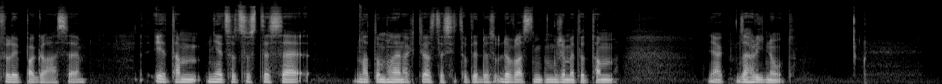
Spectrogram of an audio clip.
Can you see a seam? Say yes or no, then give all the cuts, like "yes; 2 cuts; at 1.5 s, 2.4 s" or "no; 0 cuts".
yes; 4 cuts; at 4.0 s, 4.7 s, 5.4 s, 7.3 s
